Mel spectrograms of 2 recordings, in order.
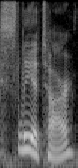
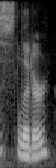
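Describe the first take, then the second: First: It is read straight from its letters. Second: It sounds like 'slitter', with a short vowel. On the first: The speaker calls it wrong. "It looks like Sleatar" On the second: The speaker calls it right. "but it's a slitter"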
